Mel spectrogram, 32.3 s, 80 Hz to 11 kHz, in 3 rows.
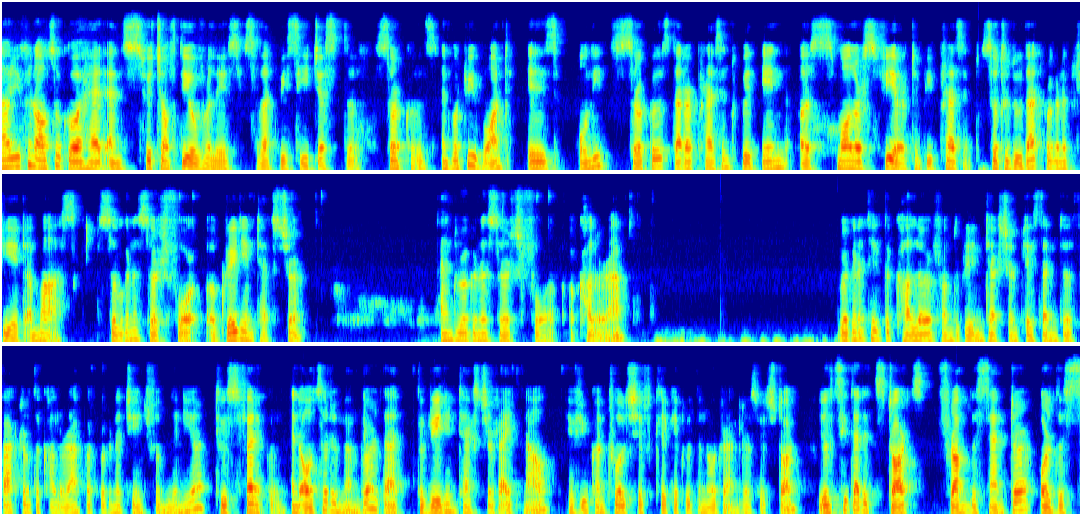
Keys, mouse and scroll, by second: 1.5 click, 10.9-11.5 scroll down 5, 11.5 click, 12.5 shift+a, 14.8 middle click, 14.8 scroll up 5, 15.9 shift+a, 19.8-21.2 drag, 22.4-24.1 drag, 25.2 middle click, 26.6 click, 27.6 ctrl+shift+click.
